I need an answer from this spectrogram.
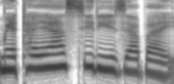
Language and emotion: Bodo, neutral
